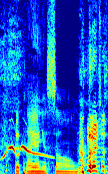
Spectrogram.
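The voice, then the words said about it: Put-on Southern accent. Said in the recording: “Southern accent.”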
